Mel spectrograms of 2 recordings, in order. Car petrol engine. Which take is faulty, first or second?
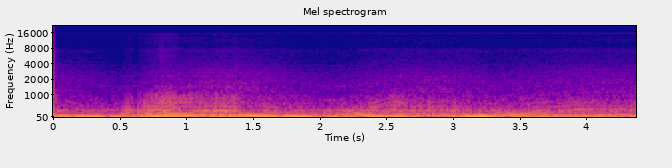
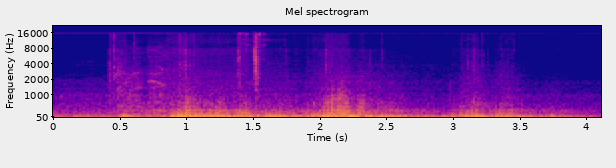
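second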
